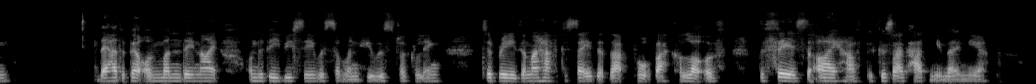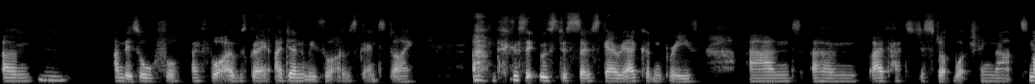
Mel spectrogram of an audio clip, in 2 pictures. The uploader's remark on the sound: We decided that we’d catch up on Zoom and ended up doing an impromptu recording. Recorded on the eve of the UK lockdown. This episode is audio and video.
